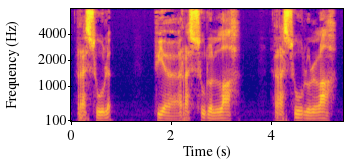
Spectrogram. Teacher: c'est un R qui est roulé évidemment et surtout le ou au milieu est un ou long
